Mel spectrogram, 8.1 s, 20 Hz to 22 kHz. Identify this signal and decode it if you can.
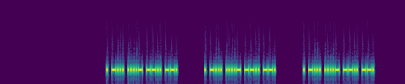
Morse code, heard as a keyed tone, about 46 wpm, 700 Hz. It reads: EB4ZG EB4ZG EB4ZG
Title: DXCC-100 Call Signs - 5 Characters - Repeated 3x - 45wpm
